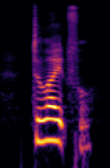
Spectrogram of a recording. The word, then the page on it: delightful: American English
